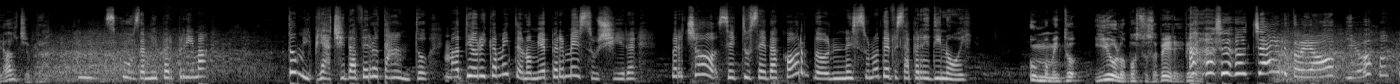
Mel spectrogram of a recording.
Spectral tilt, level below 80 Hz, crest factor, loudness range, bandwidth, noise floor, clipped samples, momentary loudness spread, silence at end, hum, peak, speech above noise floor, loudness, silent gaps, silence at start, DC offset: -3 dB/octave; -54 dBFS; 18 dB; 4 LU; 17.5 kHz; -44 dBFS; under 0.1%; 10 LU; 0 s; none; -2 dBFS; 24 dB; -20 LUFS; none; 0 s; under 0.1%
